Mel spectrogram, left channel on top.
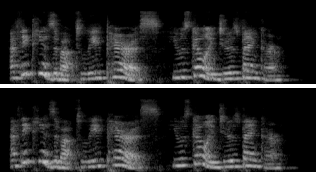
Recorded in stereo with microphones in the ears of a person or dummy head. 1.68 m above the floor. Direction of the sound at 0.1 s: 45° left (ahead or behind).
